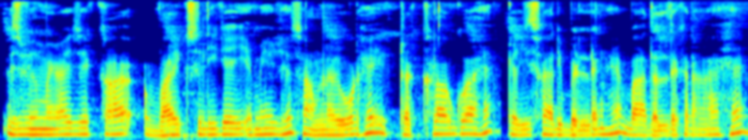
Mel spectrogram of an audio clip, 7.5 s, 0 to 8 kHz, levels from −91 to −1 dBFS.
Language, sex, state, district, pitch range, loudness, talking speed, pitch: Hindi, male, Bihar, Gopalganj, 115-135 Hz, -24 LUFS, 225 wpm, 120 Hz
